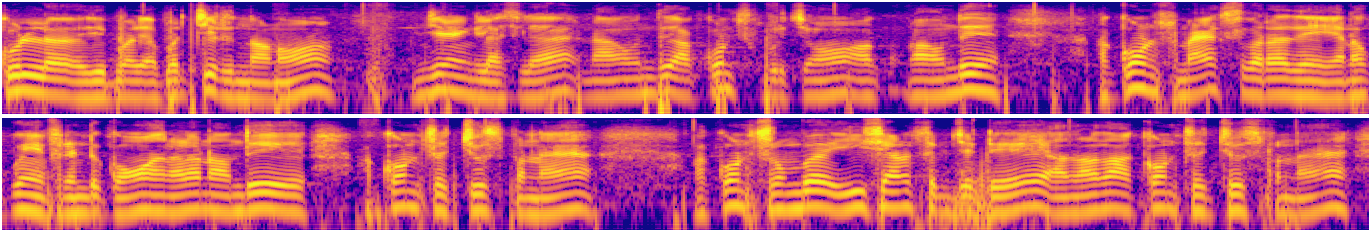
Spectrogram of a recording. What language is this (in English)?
Tamil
